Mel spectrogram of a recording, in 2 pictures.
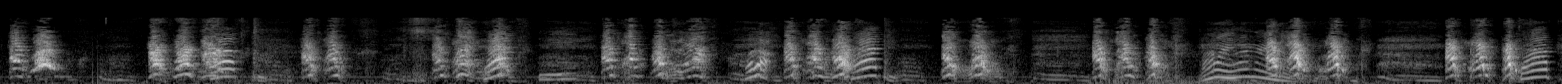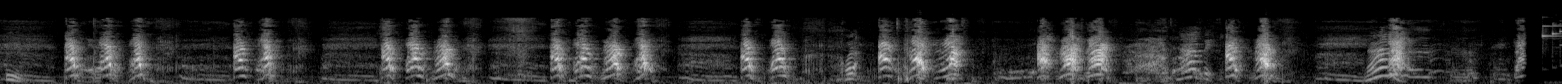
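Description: A pug barking over and over in quick runs of short, sharp barks.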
